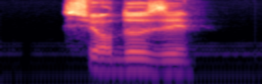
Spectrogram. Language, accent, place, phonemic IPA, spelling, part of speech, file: French, France, Lyon, /syʁ.do.ze/, surdoser, verb, LL-Q150 (fra)-surdoser.wav
- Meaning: to overdose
